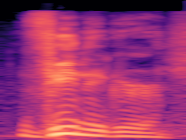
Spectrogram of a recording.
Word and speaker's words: vinegar: Vine, vogal consoante é, vinegar. Veja só. Vinegar. A palavra termina em vogal consoante, é proparoxítona.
